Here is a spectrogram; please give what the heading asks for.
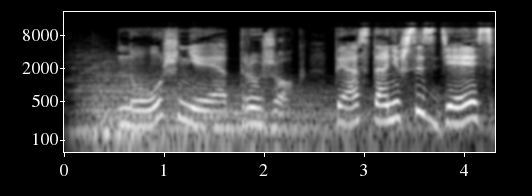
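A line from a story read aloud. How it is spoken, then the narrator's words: Growled. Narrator (Russian): прорычал Стромболи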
